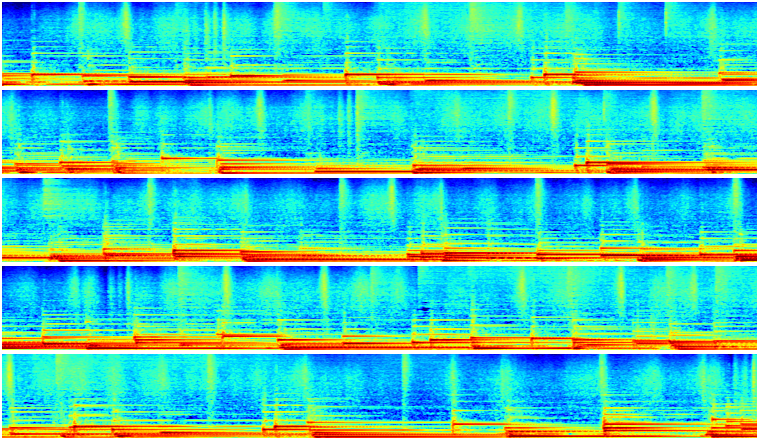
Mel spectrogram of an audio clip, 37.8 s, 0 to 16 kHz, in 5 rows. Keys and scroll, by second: 2.3 n, 4.0 e, 8.2 n, 13.0 super+z, 16.2 e, 17.7 n, 20.1 v, 30.0 p, 35.0 v.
